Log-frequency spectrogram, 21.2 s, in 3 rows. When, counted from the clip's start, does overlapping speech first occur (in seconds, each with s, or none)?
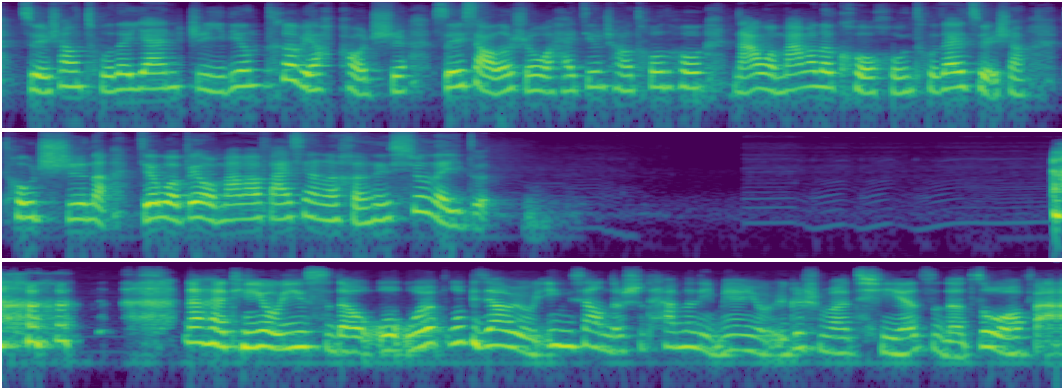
none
